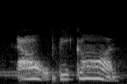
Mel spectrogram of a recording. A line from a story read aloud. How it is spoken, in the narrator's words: the prompter whispered from the wings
